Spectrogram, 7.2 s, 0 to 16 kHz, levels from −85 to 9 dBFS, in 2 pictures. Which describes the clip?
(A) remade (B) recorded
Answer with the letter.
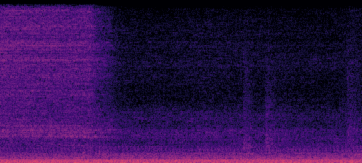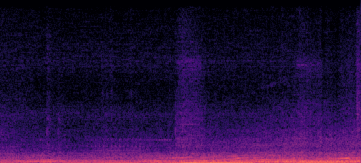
B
